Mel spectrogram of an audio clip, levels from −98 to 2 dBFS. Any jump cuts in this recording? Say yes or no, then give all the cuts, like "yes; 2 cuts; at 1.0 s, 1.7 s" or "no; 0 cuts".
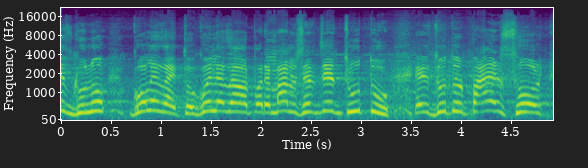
no; 0 cuts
